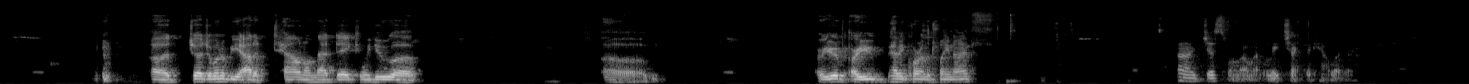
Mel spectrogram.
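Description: A man speaks calmly over an online call, pausing between phrases.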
